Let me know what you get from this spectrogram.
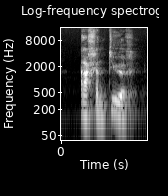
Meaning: agency, institute
- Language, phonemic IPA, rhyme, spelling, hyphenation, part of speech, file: Dutch, /ˌaː.ɣɛnˈtyːr/, -yːr, agentuur, agen‧tuur, noun, Nl-agentuur.ogg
